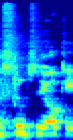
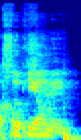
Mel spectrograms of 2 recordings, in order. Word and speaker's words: Tsukiyomi: he wakes up from I forgot what the Tsuchiyoki, I can never pronounce it, I apologize. But basically the dream state that the tree was putting everybody in. Oh, Tsukiyomi.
